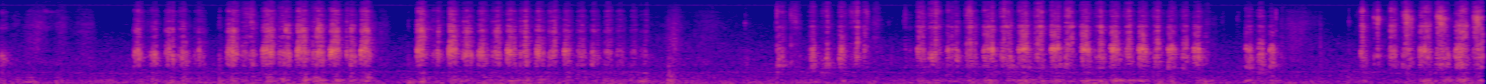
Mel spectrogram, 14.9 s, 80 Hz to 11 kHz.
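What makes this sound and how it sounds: A thin wooden stylus scratches fill strokes into cone shapes on a flat page of wax-coated scratch art paper with a black coating. Bursts of quick, bright, dry rasping strokes repeat at about 200 per minute, separated by brief pauses, and are soft overall.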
